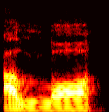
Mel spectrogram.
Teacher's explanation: তো আবারও বলছি, আল্লাহ শব্দের লাম এর ডাইন পাশে যদি জবর বা পেশ হয়, আল্লাহ শব্দের লামটা আমরা মোটা আওয়াজে পড়ব, তখন হবে আল্লাহ।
